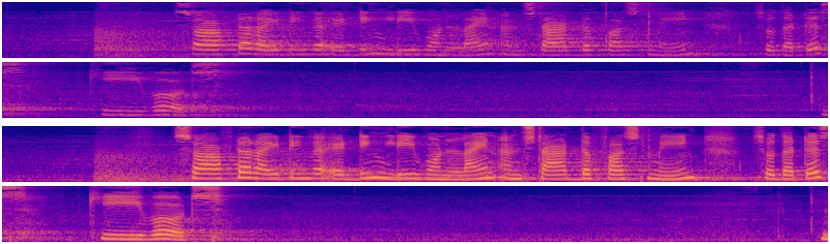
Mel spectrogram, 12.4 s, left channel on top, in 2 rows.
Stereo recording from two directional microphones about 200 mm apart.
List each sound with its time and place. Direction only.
1.4 s a woman's voice: 50° right (ahead or behind)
